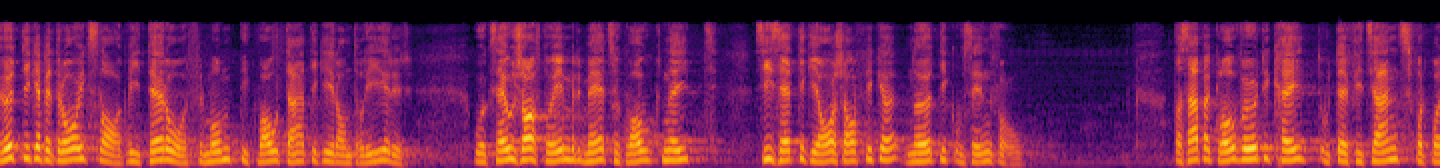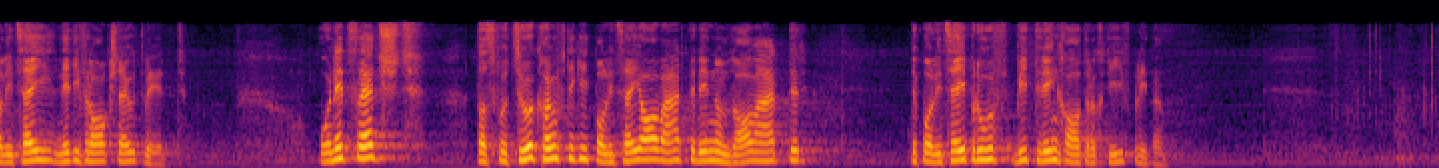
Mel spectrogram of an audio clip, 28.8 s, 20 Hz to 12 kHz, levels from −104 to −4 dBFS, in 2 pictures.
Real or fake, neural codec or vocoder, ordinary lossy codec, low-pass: real; none; AAC, 48 kbps; 7.2 kHz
